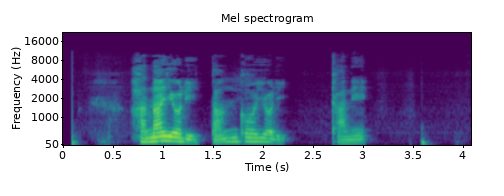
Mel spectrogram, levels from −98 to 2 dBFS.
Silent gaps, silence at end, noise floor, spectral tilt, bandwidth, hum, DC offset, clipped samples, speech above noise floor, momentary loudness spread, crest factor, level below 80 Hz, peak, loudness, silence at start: none; 0.45 s; -54 dBFS; -8 dB/octave; 9.8 kHz; none; under 0.1%; under 0.1%; 34 dB; 27 LU; 22 dB; -56 dBFS; -2 dBFS; -21 LUFS; 0.1 s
